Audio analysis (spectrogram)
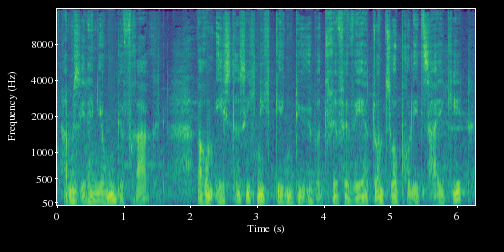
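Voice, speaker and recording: An actor playing a brooding retired homicide detective in a radio drama, probing and measured in his delivery. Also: extremely low pitch, slight background noise. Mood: probing, insistent. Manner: probing, measured, matter-of-fact. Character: brooding retired male homicide detective, insistent questioner and narrator. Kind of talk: radio drama dialogue and narration. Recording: music behind the voice.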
